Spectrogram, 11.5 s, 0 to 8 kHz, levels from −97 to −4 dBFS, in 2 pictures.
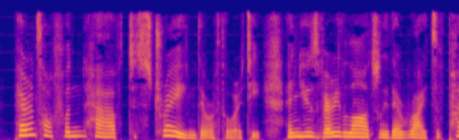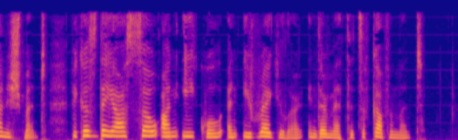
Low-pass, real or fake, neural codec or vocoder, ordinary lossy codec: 7.2 kHz; real; none; MP3, 48 kbps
